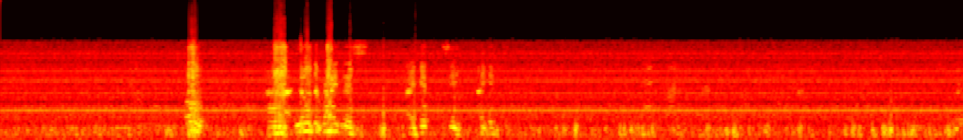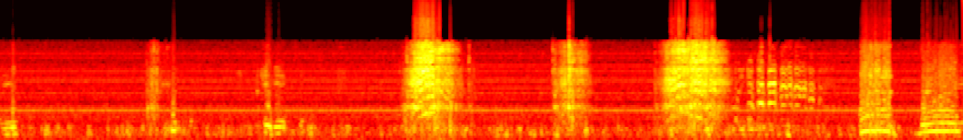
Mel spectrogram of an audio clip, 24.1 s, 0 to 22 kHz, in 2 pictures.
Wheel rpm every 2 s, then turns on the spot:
0, 0, 0, 0, 0, 0, 0, 0, 20, 10, 40, 0.
none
